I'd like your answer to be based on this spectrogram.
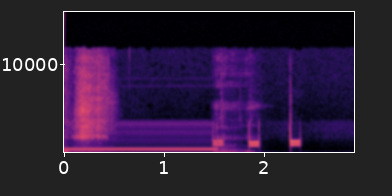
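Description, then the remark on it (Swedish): A telephone dial tone hums steadily, then three separate dual-tone keypad beeps sound as a phone number is dialed to place a call, each short and clear, with brief pauses between them. No one speaks. “låter aldrig så smart som när man slår telefonen.”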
